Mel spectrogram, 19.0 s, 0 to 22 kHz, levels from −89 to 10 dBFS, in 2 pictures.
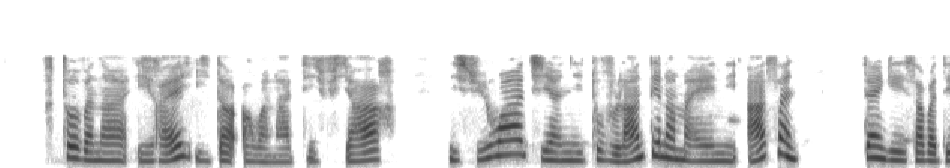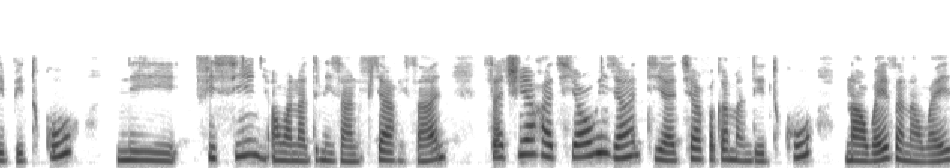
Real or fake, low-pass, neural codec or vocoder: real; 5.4 kHz; none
